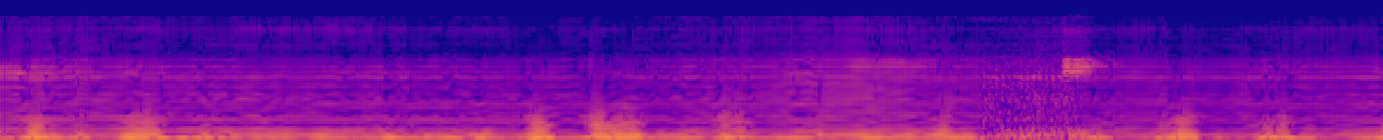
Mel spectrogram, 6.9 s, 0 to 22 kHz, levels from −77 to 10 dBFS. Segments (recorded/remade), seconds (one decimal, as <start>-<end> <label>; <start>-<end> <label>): 0.0-4.9 remade; 4.9-5.4 recorded; 5.4-6.9 remade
